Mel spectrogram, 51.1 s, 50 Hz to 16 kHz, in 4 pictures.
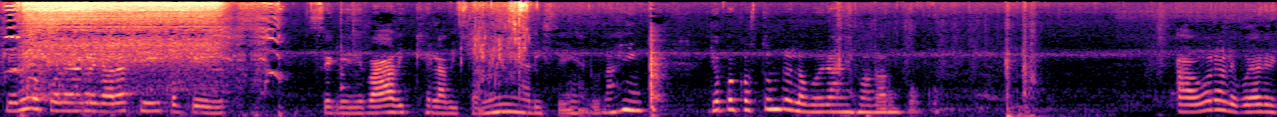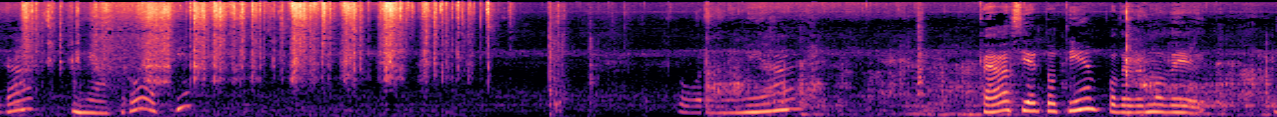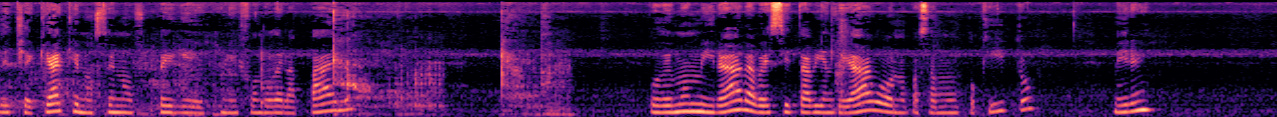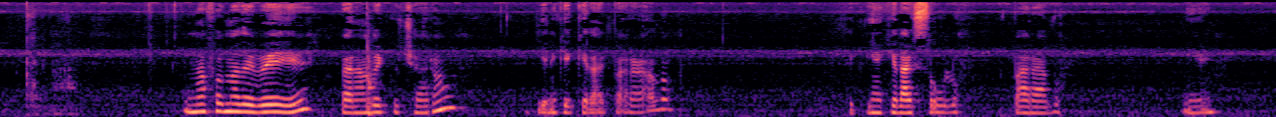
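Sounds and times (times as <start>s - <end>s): broth simmering hiss: 0.0s - 3.2s, 3.9s - 51.0s
rice pouring into a pot: 13.0s - 17.7s
spoon stirring in pan: 19.7s - 31.4s, 38.5s - 39.2s.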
